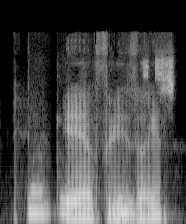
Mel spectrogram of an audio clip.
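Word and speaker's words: Friseur: rambut atau salon apa Fre Resur dibacanya oi ya. Au e o. Kalau sendirian dibacanya seperti bahasa Indonesia tapi kalau doble biasanya ada yang berubah ya. Oi kecuali yang au tadi au tetap au ya tidak berubah. Tapi kalau e u ohi frizoir laki-laki kalau perempuan ya normal aja firin gu ya.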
